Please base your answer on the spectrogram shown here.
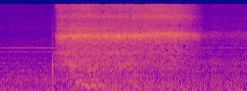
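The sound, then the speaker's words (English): A single long, deep breath, a steady and fairly loud airy rush lasting about one and a half seconds before easing off, with nothing else around it. “why don't you take a nice, deep breath in, like this,”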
